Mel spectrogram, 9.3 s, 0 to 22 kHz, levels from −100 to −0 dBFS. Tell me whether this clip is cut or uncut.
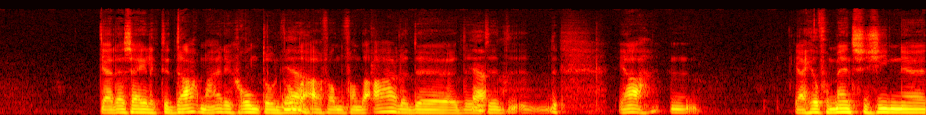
uncut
